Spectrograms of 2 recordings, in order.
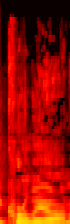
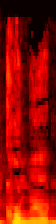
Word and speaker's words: Corleone: what country they're in in America they say Corleone when they go finally go to Sicily they say Corleone a yeah it is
